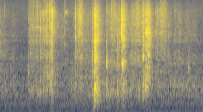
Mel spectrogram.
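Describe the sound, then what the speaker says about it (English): Scissors snip wedges into a scored and burnished card box lid, giving several sharp, close cuts in an irregular run of about five crisp snips, with no talking. "then we're going to cut the wedges"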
